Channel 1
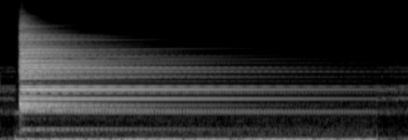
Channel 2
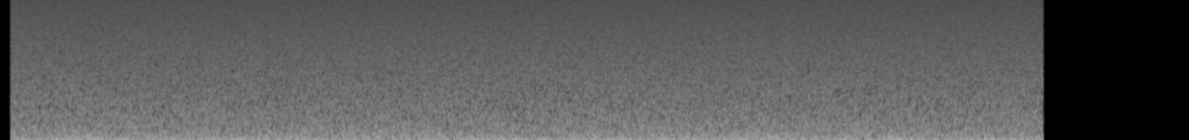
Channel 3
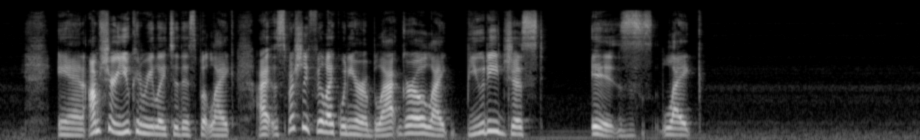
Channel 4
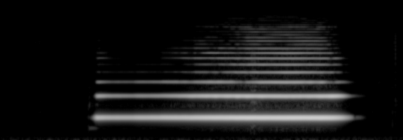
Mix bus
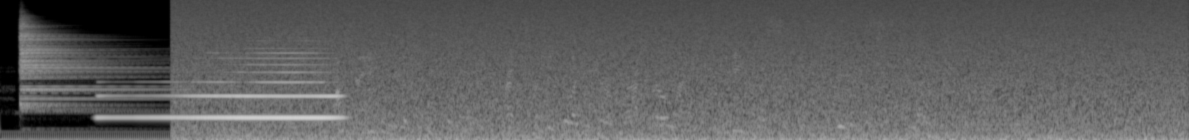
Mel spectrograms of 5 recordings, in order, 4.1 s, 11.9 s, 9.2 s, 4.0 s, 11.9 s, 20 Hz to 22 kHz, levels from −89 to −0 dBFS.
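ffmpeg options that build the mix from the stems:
ffmpeg -i stem1.wav -i stem2.wav -i stem3.wav -i stem4.wav -filter_complex "[0:a]crystalizer=i=4:c=0,volume=-11dB[link_01];[1:a]adelay=1600,volume=-2dB[link_02];[2:a]adelay=2450,volume=-18dB[link_03];[3:a]volume=1dB[link_04];[link_01][link_02][link_03][link_04]amix=inputs=4:normalize=0,aeval=exprs='val(0)+0.00501*(sin(2*PI*50*n/s)+sin(2*PI*2*50*n/s)/2+sin(2*PI*3*50*n/s)/3+sin(2*PI*4*50*n/s)/4+sin(2*PI*5*50*n/s)/5)':channel_layout=same" out.wav

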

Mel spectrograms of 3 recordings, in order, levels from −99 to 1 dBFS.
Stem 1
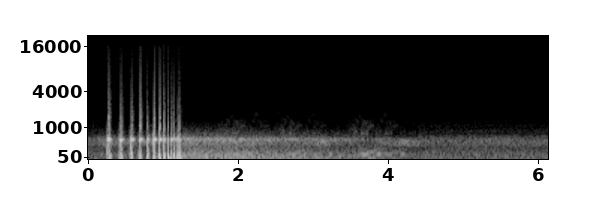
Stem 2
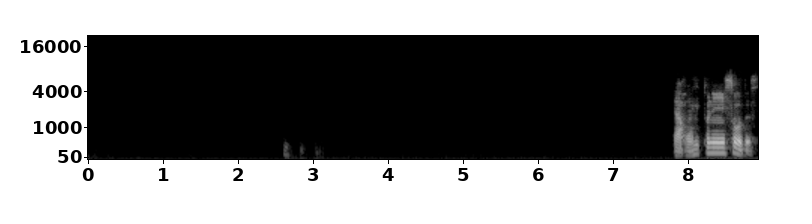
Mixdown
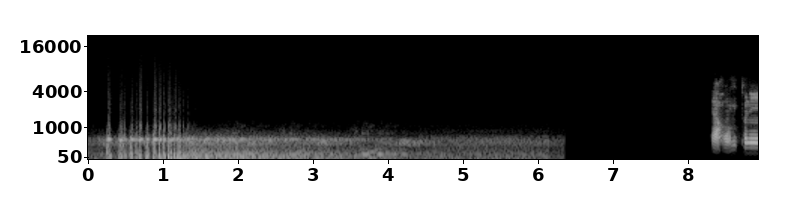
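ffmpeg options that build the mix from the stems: ffmpeg -i stem1.wav -i stem2.wav -filter_complex "[0:a]alimiter=level_in=5dB:limit=-24dB:level=0:latency=1:release=69,volume=-5dB,volume=-3.5dB,asplit=2[link_01][link_02];[link_02]volume=-6.5dB[link_03];[1:a]highpass=frequency=500:width=0.5412,highpass=frequency=500:width=1.3066,adelay=500,volume=2.5dB[link_04];[link_03]aecho=0:1:206:1[link_05];[link_01][link_04][link_05]amix=inputs=3:normalize=0,equalizer=frequency=1600:width_type=o:width=0.43:gain=-14.5" out.wav

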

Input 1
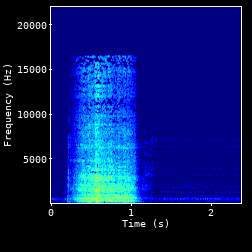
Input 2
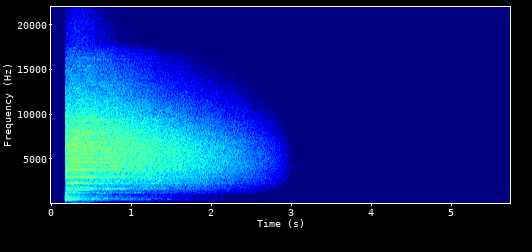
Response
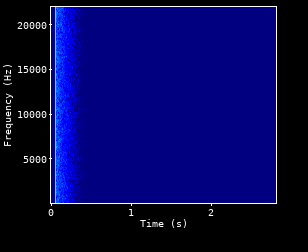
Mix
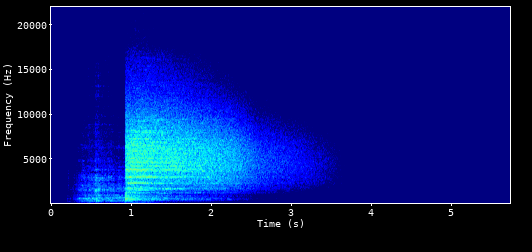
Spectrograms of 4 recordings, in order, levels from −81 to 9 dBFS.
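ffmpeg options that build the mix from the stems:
-filter_complex "[0:a]lowpass=frequency=4000:poles=1,volume=-19.5dB[link_01];[1:a]lowpass=frequency=2900:poles=1,adelay=750,volume=-2dB,afade=type=out:start_time=2.21:duration=0.39:silence=0.473151[link_02];[link_01][link_02]amix=inputs=2:normalize=0"

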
